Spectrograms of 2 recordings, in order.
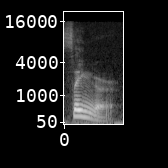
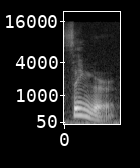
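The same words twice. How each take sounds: The two takes are said the same way.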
